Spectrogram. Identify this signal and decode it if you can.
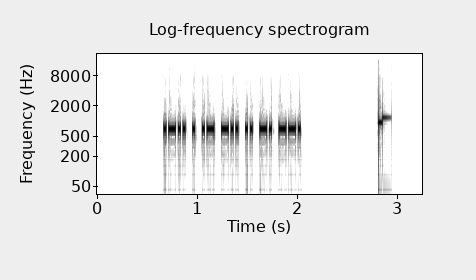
Morse code, heard as a keyed tone, about 53 wpm, 700 Hz. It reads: LEADING
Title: Sentences from Top 1100 Words - New Word Drill - 50wpm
